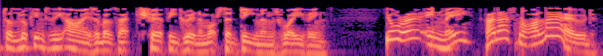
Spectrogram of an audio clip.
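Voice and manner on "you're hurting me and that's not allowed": high, mock-whiny complaint; whiny villain. A narrator's reading. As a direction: whine like a spoilt child. Villain whining.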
